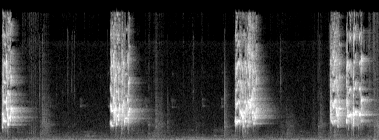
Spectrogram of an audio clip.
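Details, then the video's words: Four loud, grating lovebird screeches spaced roughly two to two and a half seconds apart, offered as a lure call that other lovebirds are said to answer; the background is otherwise silent. "Suara Burung lovebird cocok untuk pancingan lovebird pasti nyaut"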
